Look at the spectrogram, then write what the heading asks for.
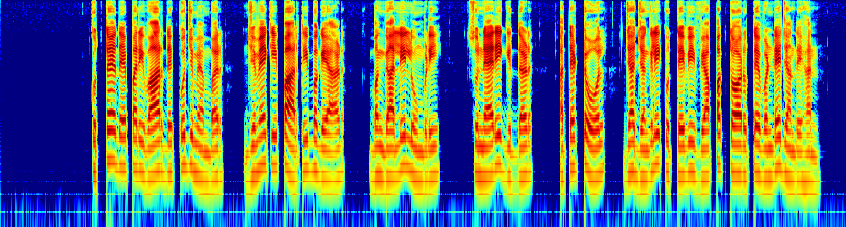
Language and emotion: Punjabi, neutral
